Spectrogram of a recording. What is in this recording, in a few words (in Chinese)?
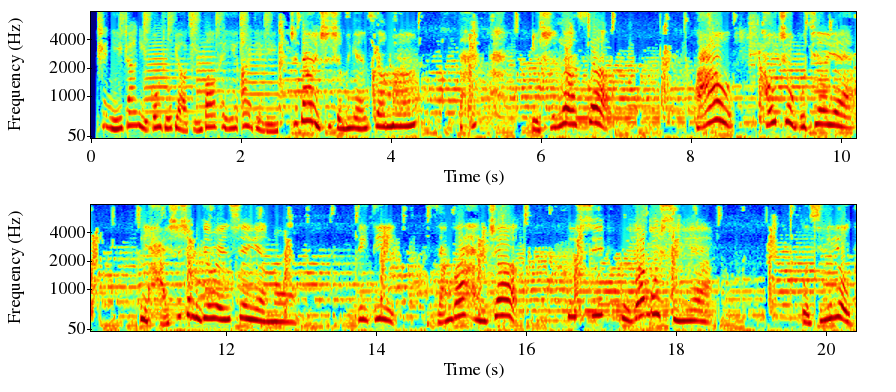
渣女 配音; 迪士尼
